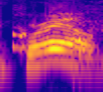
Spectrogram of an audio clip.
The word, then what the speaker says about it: Graham: you keep saying Graham. It's Graham, like a graham cracker.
